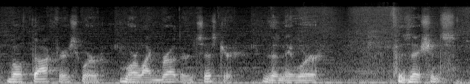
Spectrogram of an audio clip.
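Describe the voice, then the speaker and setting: Music plays in the background behind a man with an American accent. His pitch is fairly low, swinging very widely, at a moderate pace. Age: 70s. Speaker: dental patient. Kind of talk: testimony. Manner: halting, many fillers.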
